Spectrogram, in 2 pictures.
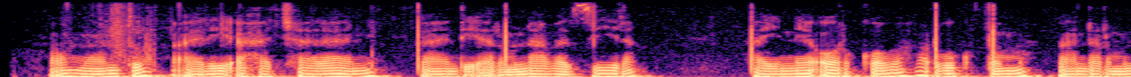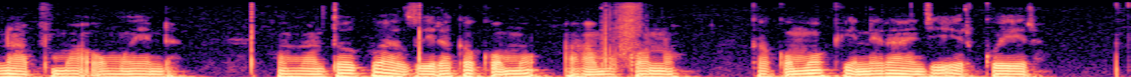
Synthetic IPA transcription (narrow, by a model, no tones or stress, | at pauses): o̞̰muːntua̰ɾiʔahacaɾanikaːndḭa̰ɾḭmunaβaziːɾa | haine̞ʔo̞ɾuko̞βaoɾwo̞ːku̥p͡fumakaːndiaɾimunap͡fuma̰ʔo̰mwe̞ːnda | omuːntoɾɡoazwiːɾakakʰo̞mo̞aɦamuko̞no̞ | kako̞mo̞kiːneɾaːɲɟieɾikwe̞ːɾa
